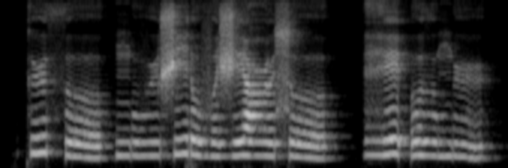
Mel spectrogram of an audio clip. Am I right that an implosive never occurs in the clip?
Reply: yes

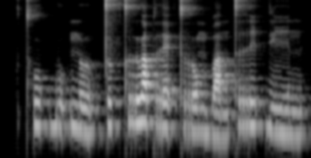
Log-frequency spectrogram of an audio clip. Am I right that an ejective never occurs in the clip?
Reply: yes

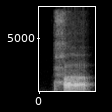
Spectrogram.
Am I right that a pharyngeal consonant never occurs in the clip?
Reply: no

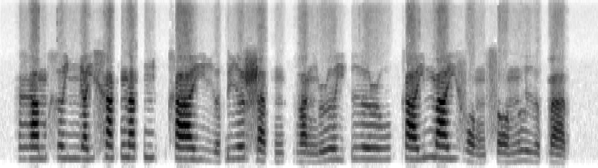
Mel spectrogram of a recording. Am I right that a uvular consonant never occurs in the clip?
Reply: yes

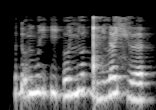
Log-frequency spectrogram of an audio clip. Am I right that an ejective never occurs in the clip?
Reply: yes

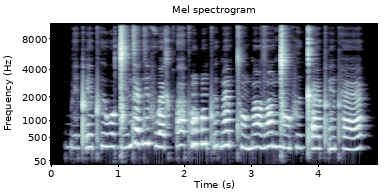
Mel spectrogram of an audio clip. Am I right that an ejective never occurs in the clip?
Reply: no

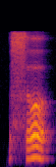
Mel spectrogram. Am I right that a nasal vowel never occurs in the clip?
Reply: yes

